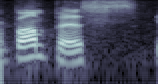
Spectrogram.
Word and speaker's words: Bumpass: Did you guys cover Roger Bumpass at all? I know I'm saying his name wrong. – Yes, so Roger Bumpus is the voice of Squidward from SpongeBob SquarePants.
